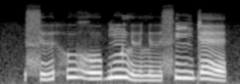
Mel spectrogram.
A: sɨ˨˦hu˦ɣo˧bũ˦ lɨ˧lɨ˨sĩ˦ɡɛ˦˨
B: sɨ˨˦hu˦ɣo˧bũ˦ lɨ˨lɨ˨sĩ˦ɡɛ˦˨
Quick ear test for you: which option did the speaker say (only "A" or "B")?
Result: B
